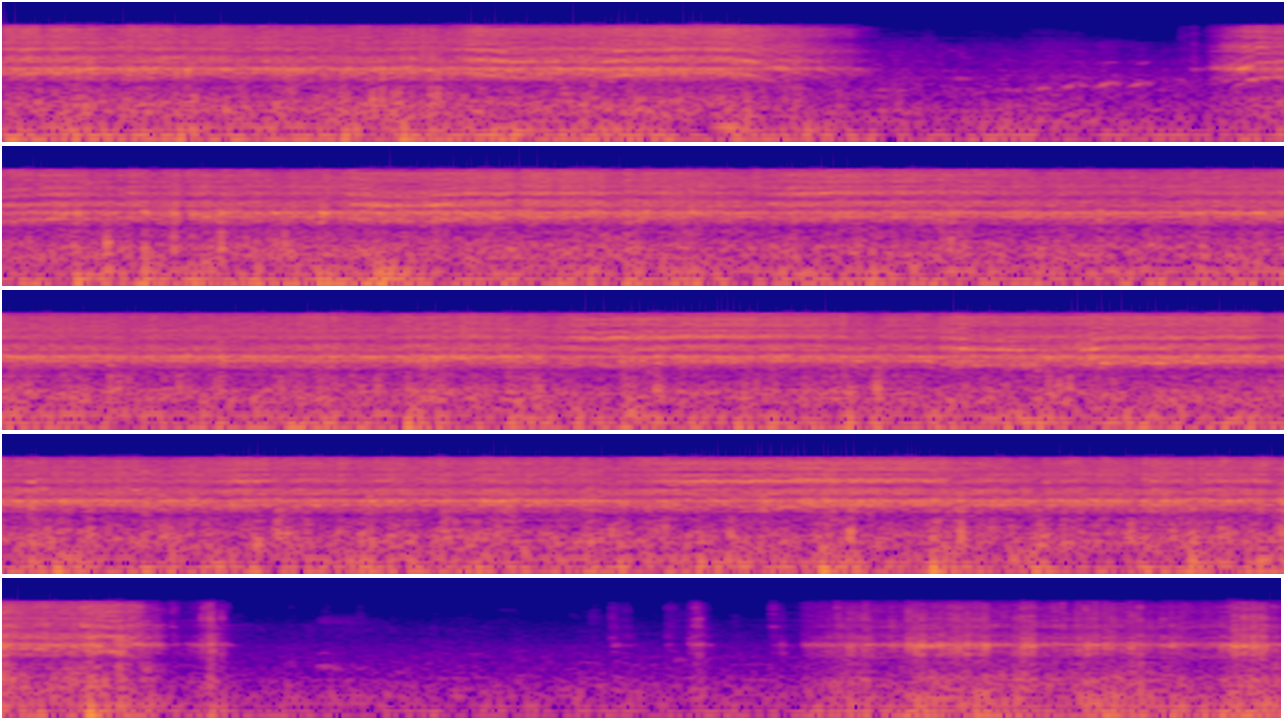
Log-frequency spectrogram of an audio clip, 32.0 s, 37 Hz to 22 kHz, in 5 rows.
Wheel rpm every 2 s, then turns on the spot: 230, 200, 10, 170, 230, 230, 230, 230, 220, 220, 230, 220, 230, 50, 0, 40.
26-28 30-32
